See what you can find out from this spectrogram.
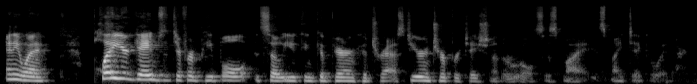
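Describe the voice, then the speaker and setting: High, gravelly-voiced man chatting. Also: quick pace, sharp tone. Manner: meandering, self-correcting. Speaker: podcast co-host. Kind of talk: casual chat.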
